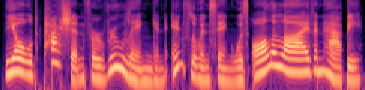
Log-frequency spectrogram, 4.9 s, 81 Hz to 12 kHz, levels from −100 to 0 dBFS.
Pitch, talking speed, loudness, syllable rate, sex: 200 Hz, 150 wpm, -17 LUFS, 4.1 syllables/s, female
